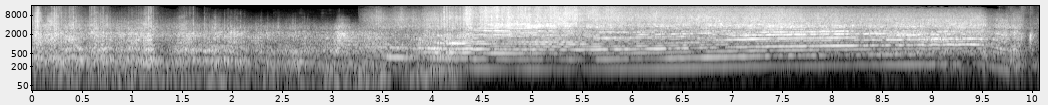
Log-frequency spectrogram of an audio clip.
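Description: A jet fighter flies over with a loud, rumbling rush. About three and a half seconds in this gives way to a single-seater racing car's engine at high revs, its note climbing slowly as it approaches and dropping sharply as it passes near the end.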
